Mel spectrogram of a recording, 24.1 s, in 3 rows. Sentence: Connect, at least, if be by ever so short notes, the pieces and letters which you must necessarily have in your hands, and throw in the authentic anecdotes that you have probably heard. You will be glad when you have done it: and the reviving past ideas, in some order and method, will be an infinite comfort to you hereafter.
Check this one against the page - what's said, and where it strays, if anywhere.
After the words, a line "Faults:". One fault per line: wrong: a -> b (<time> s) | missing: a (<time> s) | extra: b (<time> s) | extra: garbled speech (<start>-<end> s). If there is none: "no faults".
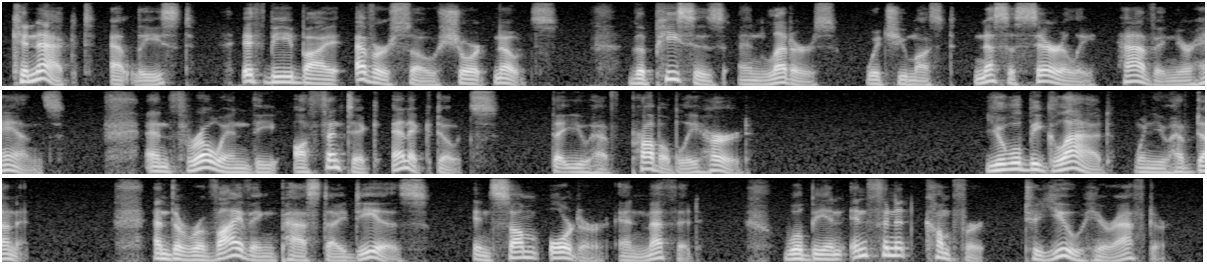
Connect, at least, if be by ever so short notes, the pieces and letters which you must necessarily have in your hands, and throw in the authentic anecdotes that you have probably heard. You will be glad when you have done it: and the reviving past ideas, in some order and method, will be an infinite comfort to you hereafter.
Faults:
no faults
